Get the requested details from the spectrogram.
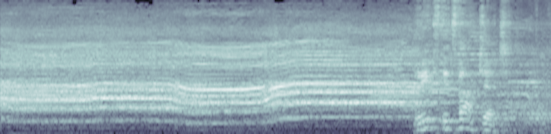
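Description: A band plays loud music through loudspeakers.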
